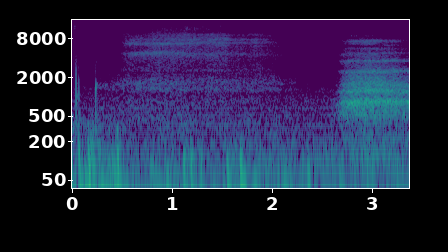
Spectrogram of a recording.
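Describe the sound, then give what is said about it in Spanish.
A deep, drawn-out breath, like drawing hard on a cigarette: a broad airy hiss that swells louder toward the end, with no talking. “Una respiración profunda.”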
